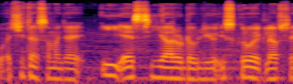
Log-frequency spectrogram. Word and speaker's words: escrow: अब एक और हमारे पास लफ्ज़ है इस्क्रो, ESCROW। इस्क्रो आपकी वजह से मैं फारसी का व्यूअर सेल्फ मैं आप इसको स्पेलिंग इसलिए स्पेल कर रहा हूँ ताकि आपको कोई इशू ना हो।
